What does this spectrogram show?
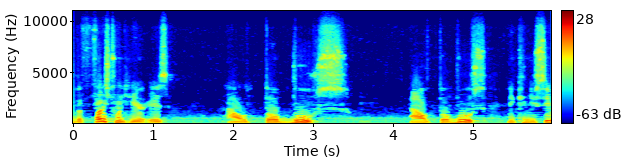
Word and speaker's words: Autobús: Autobús. and we stress this last syllable with the accent on it.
